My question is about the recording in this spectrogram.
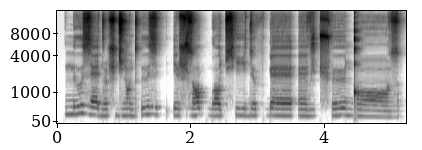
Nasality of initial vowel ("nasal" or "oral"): oral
